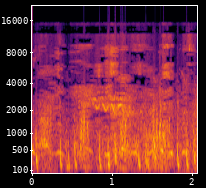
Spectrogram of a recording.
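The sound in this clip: A black stallion neighs in a loud, shaky whinny made of quick pulsing bursts that carry on for about two seconds.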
